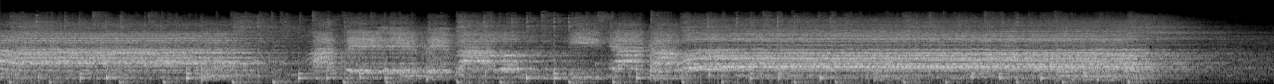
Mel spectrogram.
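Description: A women's murga chorus singing in full voice over drum beats. The middle of the passage breaks into short phrases, then the voices hold a long final chord that dies away near the end.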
